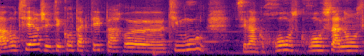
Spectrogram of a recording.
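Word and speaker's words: Temu: sans avoir une publicité c'était ému mais ça se prononce timou et mon contact est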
